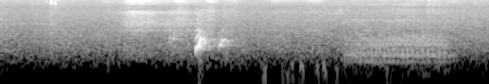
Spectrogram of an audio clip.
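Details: French Bulldog named Bella, dreaming in her sleep: a short squeaky yelp-like burst midway, a second softer squeak, then a low buzzing, snore-like murmur; otherwise quiet background.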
